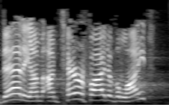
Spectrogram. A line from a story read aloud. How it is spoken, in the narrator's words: a child that's come running screaming in fear to you and said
